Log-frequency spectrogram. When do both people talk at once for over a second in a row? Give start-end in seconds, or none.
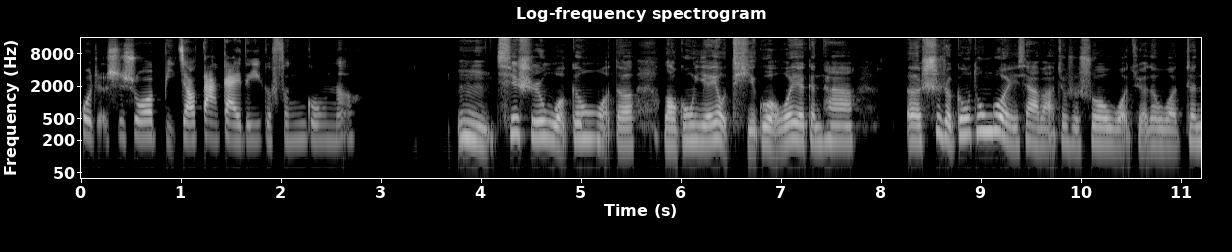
none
